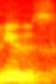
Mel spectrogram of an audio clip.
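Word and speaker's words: Mews: How do you say that? M-E-W-S? Booner? No, Muse? Muse, yeah.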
